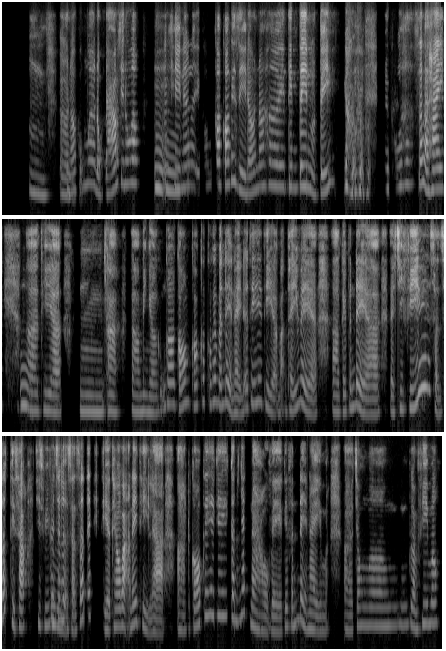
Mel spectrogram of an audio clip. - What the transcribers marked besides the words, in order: unintelligible speech; distorted speech; tapping; laugh; chuckle
- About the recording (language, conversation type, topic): Vietnamese, podcast, Bạn nghĩ sự khác nhau giữa phụ đề và lồng tiếng là gì?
